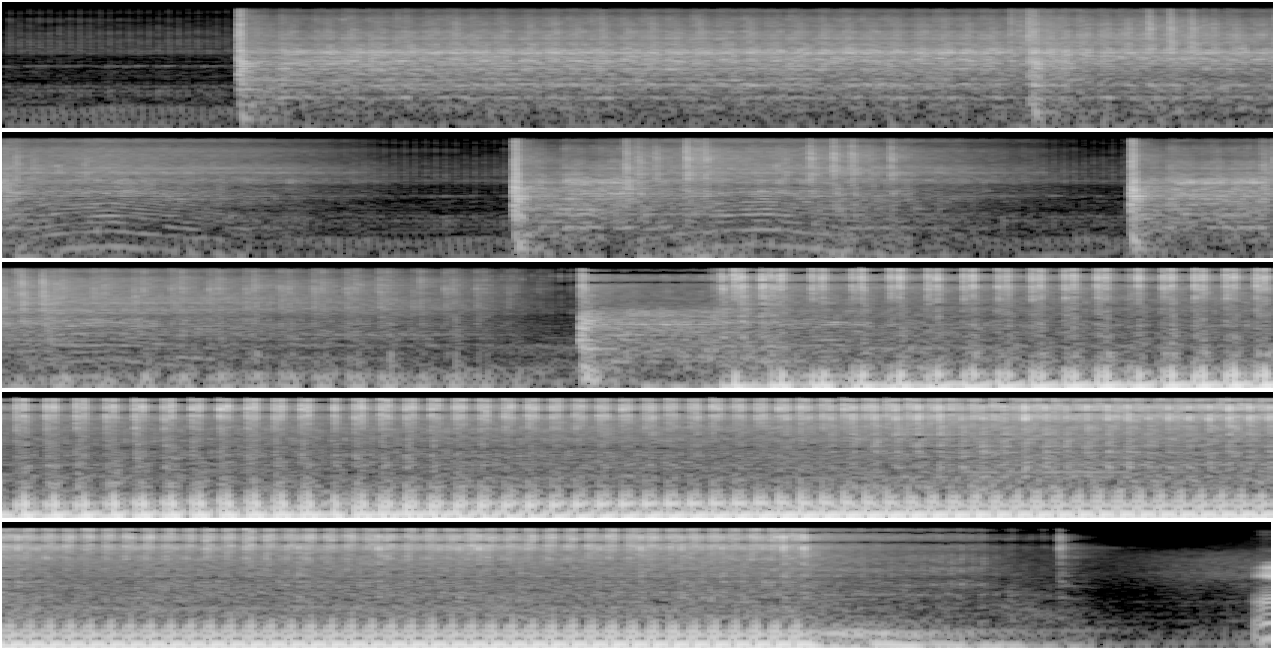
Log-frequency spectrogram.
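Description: MGA's four-cylinder engine being cold started on a temporary fuel bottle: the starter cranks it in three tries, and on the third it catches about sixteen seconds in. It then runs steadily for about fourteen seconds before it is switched off and stops abruptly near the end.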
